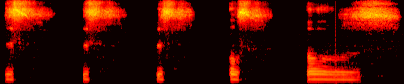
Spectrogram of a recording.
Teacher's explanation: In the partial end of word devoicing, of course, we're inverting that. You want a little bit of that Z, and then it can change to an S.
